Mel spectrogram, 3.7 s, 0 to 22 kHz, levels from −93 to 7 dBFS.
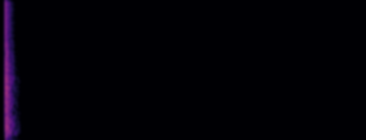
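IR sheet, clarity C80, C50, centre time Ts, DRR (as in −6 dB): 29.5 dB, 20.5 dB, 9 ms, −2.0 dB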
